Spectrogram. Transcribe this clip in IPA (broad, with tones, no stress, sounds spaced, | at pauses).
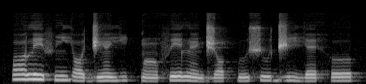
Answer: ɔ˦ l e˦˨ f ĩ˧ j ɔ˨ d͡ʒ ɛ̃˧ j i˧ k͡p ɔ̃˨ f e˧ l ɛ̃˨ d͡ʒ ɔ˨ k͡p u˨˦ ʃ u˦ d͡ʒ i˦˨ j ɛ˧ h o˦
